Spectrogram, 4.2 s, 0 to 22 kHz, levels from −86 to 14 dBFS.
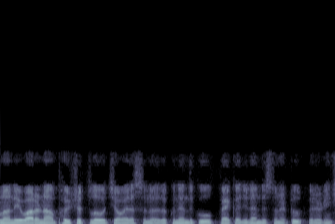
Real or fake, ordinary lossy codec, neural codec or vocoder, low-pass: fake; none; codec, 24 kHz, 0.5 kbps, DualCodec; 7.2 kHz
